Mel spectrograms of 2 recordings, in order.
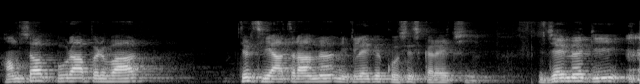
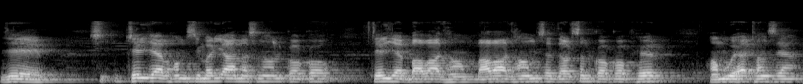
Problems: none marked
